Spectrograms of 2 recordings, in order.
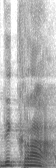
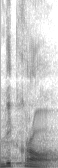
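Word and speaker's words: ذكرى: Kalau Latin itu dikra, bukan dikro.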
